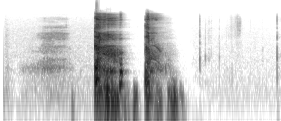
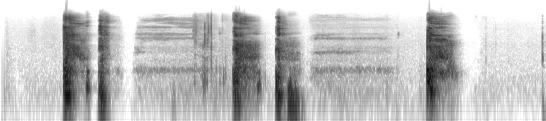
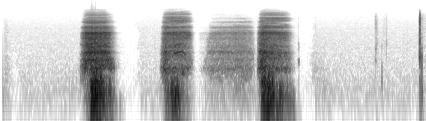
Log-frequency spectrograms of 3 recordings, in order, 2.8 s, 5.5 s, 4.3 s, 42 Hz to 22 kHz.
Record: {"cough_length": "2.8 s", "cough_amplitude": 32700, "cough_signal_mean_std_ratio": 0.28, "three_cough_length": "5.5 s", "three_cough_amplitude": 30163, "three_cough_signal_mean_std_ratio": 0.3, "exhalation_length": "4.3 s", "exhalation_amplitude": 29786, "exhalation_signal_mean_std_ratio": 0.32, "survey_phase": "beta (2021-08-13 to 2022-03-07)", "age": "18-44", "gender": "Female", "wearing_mask": "No", "symptom_shortness_of_breath": true, "smoker_status": "Never smoked", "respiratory_condition_asthma": false, "respiratory_condition_other": false, "recruitment_source": "REACT", "submission_delay": "3 days", "covid_test_method": "RT-qPCR", "influenza_a_test_result": "Unknown/Void", "influenza_b_test_result": "Unknown/Void"}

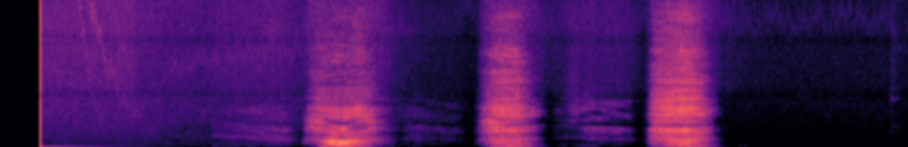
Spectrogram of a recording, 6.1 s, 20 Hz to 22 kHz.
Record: {"exhalation_length": "6.1 s", "exhalation_amplitude": 32768, "exhalation_signal_mean_std_ratio": 0.35, "survey_phase": "beta (2021-08-13 to 2022-03-07)", "age": "65+", "gender": "Male", "wearing_mask": "No", "symptom_none": true, "smoker_status": "Never smoked", "respiratory_condition_asthma": false, "respiratory_condition_other": false, "recruitment_source": "REACT", "submission_delay": "1 day", "covid_test_result": "Negative", "covid_test_method": "RT-qPCR"}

